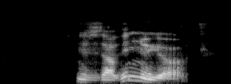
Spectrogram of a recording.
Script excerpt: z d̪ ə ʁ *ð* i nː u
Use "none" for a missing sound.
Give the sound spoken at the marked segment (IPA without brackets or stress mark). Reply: ð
